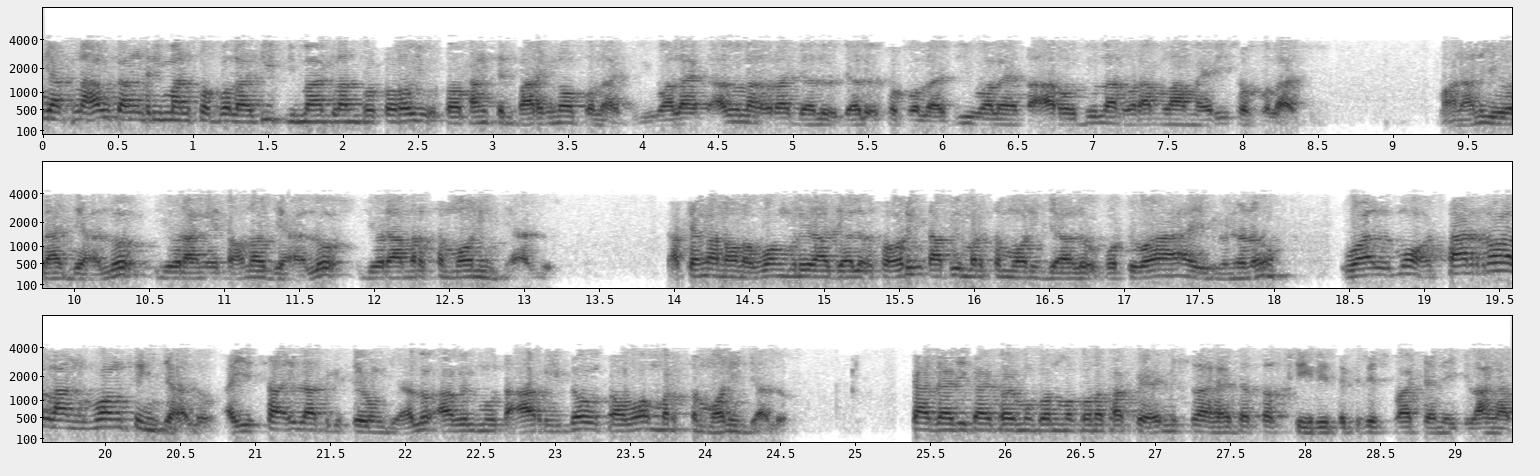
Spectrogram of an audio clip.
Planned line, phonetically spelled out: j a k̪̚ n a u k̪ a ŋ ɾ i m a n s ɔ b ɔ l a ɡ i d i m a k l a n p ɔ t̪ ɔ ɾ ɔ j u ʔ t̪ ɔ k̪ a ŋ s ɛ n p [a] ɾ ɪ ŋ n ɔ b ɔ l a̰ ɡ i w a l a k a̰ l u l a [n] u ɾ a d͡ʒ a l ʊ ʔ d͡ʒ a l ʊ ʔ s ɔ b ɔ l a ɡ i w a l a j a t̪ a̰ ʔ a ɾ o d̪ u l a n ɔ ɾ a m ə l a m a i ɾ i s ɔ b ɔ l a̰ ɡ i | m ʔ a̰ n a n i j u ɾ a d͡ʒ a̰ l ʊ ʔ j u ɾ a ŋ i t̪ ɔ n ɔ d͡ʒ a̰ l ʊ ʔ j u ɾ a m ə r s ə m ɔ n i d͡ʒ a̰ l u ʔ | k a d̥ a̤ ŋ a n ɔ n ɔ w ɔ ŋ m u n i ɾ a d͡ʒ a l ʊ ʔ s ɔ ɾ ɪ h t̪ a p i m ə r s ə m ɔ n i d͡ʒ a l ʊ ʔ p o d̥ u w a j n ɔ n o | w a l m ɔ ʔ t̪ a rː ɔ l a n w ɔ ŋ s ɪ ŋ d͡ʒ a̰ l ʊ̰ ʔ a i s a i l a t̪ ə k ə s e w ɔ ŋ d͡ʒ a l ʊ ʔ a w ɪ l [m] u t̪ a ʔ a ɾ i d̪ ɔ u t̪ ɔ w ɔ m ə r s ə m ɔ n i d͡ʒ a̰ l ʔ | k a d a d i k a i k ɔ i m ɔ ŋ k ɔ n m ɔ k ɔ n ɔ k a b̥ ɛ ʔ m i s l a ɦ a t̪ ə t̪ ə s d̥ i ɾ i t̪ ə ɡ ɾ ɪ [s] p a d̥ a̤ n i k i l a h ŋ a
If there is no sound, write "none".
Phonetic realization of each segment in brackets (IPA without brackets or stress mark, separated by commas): a, n, m, s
